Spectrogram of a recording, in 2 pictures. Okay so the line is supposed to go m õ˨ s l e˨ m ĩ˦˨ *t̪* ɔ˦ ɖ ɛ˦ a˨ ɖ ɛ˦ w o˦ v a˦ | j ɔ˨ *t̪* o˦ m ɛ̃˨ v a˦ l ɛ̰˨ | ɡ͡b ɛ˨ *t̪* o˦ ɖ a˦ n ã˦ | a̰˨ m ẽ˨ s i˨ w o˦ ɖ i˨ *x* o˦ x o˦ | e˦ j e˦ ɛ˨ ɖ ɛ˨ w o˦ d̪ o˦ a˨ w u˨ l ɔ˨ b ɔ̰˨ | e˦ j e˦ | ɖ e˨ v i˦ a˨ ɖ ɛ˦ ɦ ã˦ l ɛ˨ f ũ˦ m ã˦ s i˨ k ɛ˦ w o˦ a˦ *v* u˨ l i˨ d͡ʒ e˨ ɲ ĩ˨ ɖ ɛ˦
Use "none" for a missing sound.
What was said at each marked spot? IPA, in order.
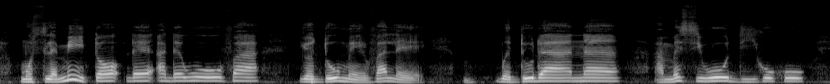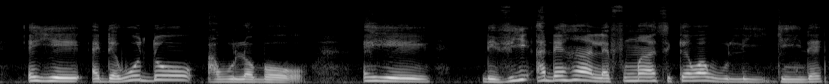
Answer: t̪, d̪, d̪, x, w

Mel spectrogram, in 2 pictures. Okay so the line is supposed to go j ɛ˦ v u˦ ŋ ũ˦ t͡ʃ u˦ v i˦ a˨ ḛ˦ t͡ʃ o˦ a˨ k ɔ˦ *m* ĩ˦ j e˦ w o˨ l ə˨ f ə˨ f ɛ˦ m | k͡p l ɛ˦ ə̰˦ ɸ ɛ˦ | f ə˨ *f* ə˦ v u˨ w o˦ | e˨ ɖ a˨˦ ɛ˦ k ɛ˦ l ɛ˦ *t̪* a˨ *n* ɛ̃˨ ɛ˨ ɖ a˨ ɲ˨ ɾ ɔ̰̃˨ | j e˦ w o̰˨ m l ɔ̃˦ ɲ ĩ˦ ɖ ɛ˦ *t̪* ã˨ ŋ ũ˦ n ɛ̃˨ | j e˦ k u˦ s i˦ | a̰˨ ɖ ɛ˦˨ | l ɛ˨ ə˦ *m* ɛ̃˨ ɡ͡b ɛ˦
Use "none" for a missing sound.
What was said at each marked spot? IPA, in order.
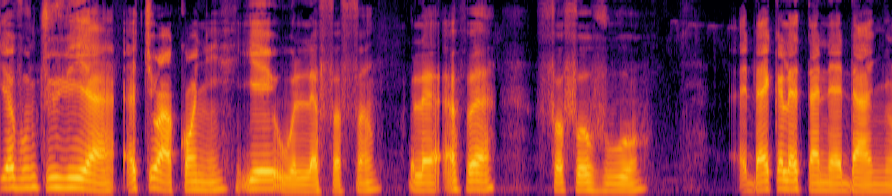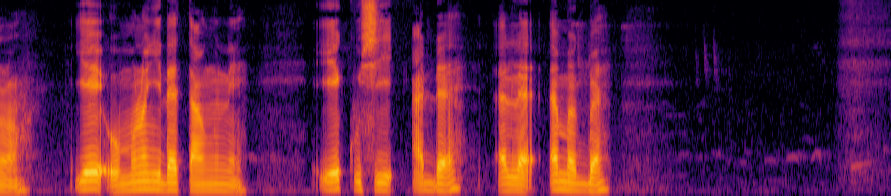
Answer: ɲ, f, t̪, n, t̪, m

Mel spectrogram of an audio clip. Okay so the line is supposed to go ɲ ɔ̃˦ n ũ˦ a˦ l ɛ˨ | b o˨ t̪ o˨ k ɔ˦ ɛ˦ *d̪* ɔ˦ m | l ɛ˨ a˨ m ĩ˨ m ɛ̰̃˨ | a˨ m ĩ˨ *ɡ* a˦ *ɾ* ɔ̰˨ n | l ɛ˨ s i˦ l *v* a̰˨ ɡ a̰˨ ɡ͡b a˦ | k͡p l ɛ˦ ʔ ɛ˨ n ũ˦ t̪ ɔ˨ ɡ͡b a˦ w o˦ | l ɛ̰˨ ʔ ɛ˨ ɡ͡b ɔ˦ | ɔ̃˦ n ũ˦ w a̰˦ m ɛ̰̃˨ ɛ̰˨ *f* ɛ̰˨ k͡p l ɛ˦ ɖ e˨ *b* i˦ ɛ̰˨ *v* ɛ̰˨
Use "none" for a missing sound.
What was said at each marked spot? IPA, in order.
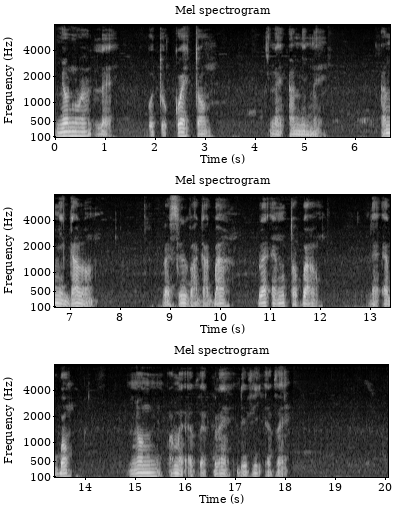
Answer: t̪, ɡ, l, v, v, v, v

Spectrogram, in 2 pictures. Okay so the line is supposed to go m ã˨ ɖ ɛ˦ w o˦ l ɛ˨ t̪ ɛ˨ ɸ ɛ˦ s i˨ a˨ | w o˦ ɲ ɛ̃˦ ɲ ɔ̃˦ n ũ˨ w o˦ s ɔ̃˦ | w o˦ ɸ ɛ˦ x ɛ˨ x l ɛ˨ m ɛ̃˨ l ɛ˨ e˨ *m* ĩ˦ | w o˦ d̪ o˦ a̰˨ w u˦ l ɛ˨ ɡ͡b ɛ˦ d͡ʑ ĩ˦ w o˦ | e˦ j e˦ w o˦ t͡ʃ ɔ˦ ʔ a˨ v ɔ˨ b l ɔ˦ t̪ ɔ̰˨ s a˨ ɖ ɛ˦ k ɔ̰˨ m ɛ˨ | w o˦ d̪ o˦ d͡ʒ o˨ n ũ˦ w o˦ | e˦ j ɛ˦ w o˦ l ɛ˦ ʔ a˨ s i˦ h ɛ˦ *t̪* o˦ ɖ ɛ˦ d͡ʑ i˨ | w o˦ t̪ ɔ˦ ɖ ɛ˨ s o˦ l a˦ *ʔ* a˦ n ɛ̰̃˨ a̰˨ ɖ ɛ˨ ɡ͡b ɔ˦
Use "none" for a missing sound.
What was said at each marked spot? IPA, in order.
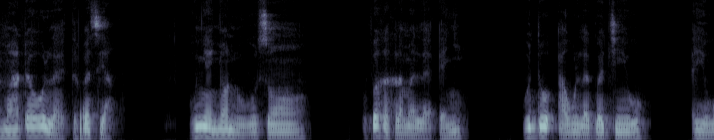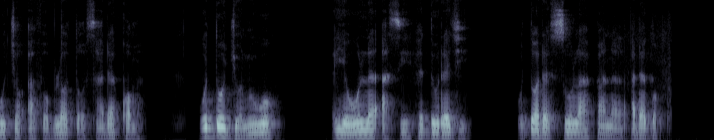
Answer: ɲ, d̪, p

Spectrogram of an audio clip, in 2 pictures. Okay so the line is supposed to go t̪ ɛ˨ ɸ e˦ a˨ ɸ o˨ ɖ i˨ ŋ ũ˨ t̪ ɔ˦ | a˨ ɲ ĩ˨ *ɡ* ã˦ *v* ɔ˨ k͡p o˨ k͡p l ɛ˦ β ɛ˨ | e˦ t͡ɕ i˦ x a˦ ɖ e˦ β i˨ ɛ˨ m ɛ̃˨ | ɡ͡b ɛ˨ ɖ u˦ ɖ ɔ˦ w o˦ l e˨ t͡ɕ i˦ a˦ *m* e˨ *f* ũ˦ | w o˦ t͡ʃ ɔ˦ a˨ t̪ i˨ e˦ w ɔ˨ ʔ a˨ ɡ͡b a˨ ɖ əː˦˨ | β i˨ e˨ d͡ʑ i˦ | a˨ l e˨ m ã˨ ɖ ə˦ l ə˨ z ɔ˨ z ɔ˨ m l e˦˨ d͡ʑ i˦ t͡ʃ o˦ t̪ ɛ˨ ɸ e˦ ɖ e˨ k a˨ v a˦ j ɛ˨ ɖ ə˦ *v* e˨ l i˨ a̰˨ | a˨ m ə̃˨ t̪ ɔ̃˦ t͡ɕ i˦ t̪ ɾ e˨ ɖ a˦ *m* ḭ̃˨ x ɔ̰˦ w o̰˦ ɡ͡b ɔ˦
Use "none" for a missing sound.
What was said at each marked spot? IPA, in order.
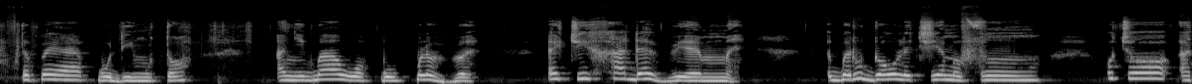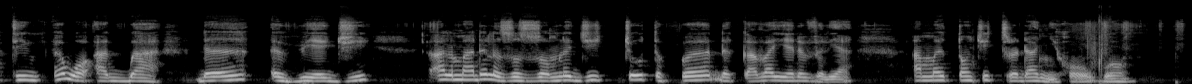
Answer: ɡ͡b, w, m, f, v, ɲ

